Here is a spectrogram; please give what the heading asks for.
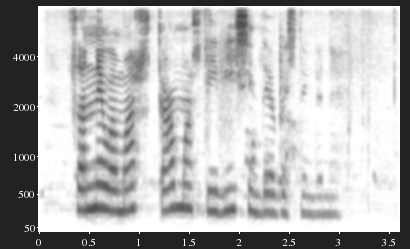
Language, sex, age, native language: Icelandic, female, 18-19, Icelandic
